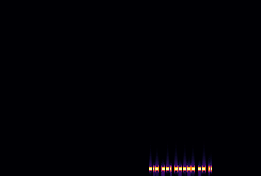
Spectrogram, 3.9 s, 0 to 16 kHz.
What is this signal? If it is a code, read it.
Morse code, heard as a keyed tone, about 66 wpm, 700 Hz. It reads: KG0MI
